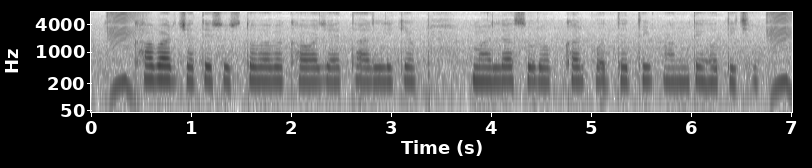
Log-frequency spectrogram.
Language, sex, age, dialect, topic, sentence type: Bengali, female, 18-24, Western, agriculture, statement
